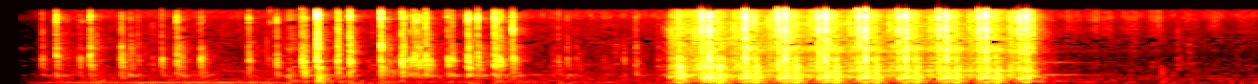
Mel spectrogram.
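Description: Keys being typed: irregular single clicks at first, then a fast, dense run of keystrokes lasting about two seconds, stopping abruptly.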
